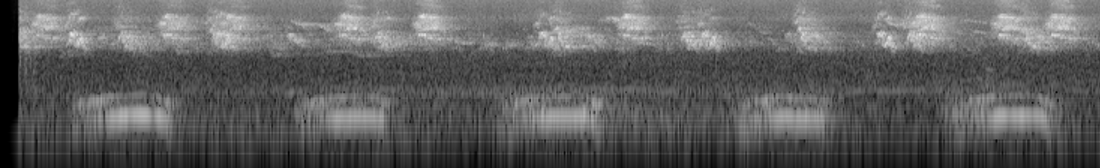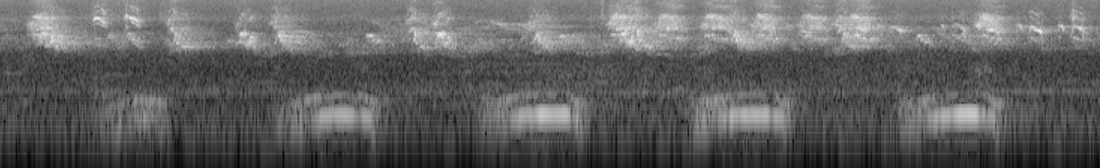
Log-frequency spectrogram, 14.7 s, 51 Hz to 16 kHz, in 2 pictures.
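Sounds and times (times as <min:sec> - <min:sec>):
rock pigeon Columba livia: 0:00.5 - 0:01.3, 0:02.0 - 0:02.7, 0:03.3 - 0:05.6, 0:06.2 - 0:07.2, 0:08.0 - 0:08.6, 0:09.2 - 0:12.7, 0:13.3 - 0:14.1.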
